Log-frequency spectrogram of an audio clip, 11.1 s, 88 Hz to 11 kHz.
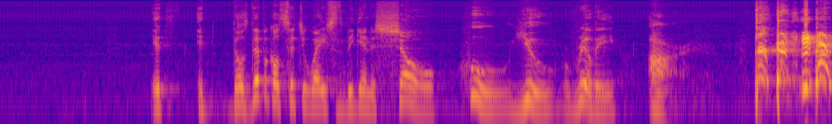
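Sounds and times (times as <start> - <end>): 
speech: 2.0 - 9.1
raspy throaty coughs: 10.0 - 11.0.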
